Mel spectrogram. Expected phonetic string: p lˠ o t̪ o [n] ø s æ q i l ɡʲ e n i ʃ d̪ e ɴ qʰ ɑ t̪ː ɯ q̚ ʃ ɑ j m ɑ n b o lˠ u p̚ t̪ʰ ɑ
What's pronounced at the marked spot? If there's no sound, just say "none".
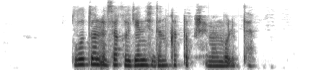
n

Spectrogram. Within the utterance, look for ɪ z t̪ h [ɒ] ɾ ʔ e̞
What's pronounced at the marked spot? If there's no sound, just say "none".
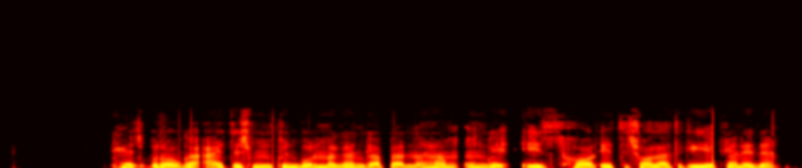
ɒ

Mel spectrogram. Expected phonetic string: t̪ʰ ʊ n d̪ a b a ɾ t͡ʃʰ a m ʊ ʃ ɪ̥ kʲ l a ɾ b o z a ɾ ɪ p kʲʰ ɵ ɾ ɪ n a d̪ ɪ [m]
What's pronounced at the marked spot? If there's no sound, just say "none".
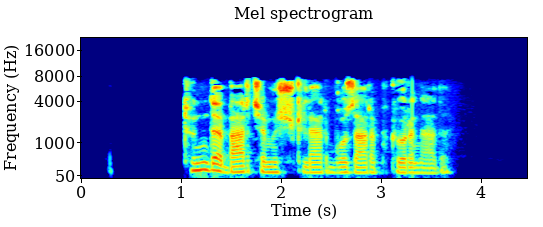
none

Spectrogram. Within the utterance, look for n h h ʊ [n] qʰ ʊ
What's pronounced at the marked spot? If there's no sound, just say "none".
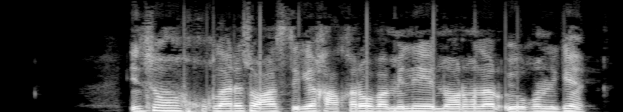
none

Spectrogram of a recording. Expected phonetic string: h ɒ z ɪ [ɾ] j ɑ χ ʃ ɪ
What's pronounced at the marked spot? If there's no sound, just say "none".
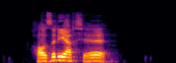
ɾ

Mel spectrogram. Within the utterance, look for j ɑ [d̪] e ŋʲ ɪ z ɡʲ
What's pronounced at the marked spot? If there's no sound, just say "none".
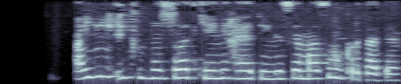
t̪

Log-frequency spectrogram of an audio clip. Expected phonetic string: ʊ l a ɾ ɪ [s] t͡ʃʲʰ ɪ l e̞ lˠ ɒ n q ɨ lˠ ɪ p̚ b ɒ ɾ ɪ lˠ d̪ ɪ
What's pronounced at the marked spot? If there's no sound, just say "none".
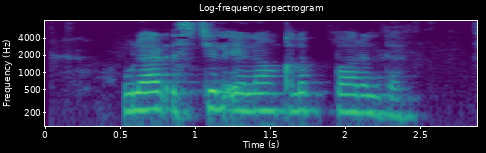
s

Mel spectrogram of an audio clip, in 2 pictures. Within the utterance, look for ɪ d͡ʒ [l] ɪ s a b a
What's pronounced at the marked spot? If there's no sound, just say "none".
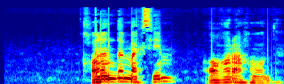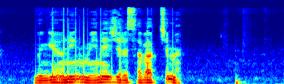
ɾ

